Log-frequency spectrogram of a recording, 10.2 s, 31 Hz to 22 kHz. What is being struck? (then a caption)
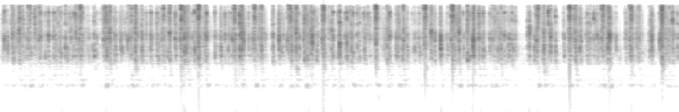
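Mechanical keyboard with plastic keycaps. A mechanical keyboard with white plastic keycaps on a black base is typed on quickly, at about 98 words per minute, using fingertips and long nails. A dense, steady stream of sharp, bright clacks with very short decay runs throughout, with almost no low-end weight and only brief dips between bursts.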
